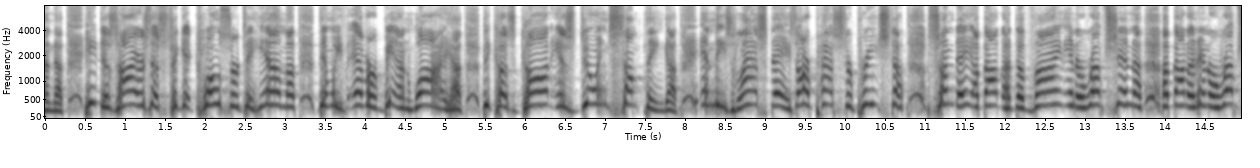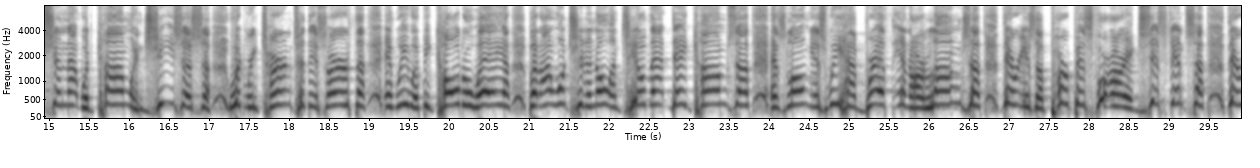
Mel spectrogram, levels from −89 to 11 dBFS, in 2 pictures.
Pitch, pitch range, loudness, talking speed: 345 Hz, 305-365 Hz, -15 LUFS, 155 wpm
